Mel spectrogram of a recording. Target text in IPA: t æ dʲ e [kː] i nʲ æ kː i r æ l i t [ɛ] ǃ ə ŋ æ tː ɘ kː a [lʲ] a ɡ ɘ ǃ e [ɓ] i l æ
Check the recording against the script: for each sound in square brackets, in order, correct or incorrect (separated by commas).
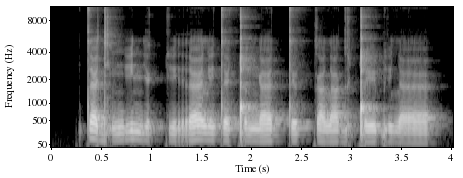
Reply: incorrect, correct, incorrect, correct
